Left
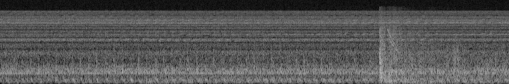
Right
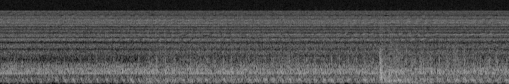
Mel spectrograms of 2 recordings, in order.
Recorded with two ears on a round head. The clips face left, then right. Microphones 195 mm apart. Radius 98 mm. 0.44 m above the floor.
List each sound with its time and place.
0.0 s a drone: 5° left (ahead or behind)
